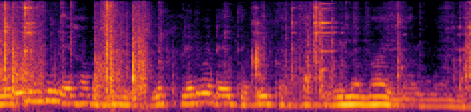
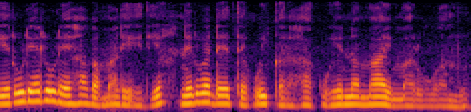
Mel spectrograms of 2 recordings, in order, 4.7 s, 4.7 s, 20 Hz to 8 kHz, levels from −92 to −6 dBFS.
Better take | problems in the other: second | background sound (Tools); 4 dB below the speech // room echo; dies away in 0.4 s

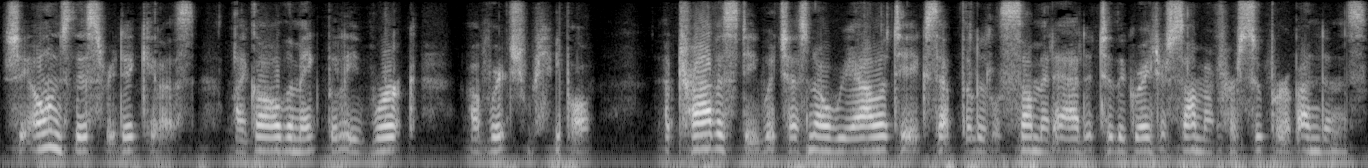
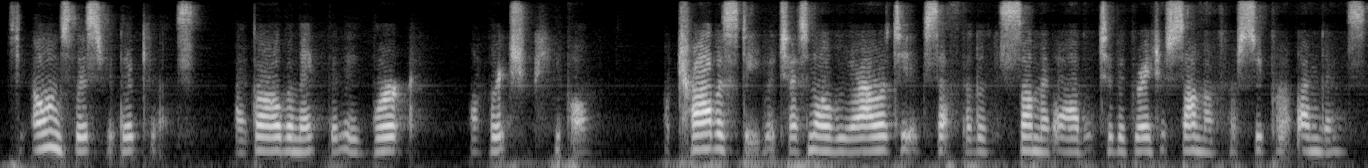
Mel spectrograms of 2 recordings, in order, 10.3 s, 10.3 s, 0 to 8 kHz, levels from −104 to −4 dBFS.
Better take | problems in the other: first | noise reduction (neural mask model DeepFilterNet 3)

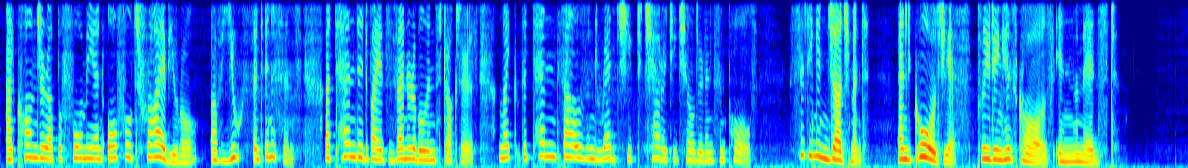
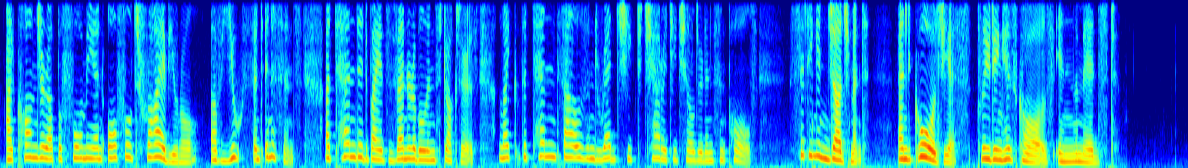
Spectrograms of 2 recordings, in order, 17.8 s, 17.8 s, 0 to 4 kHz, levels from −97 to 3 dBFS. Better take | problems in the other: second | noise reduction (neural mask model Resemble Enhance denoiser)

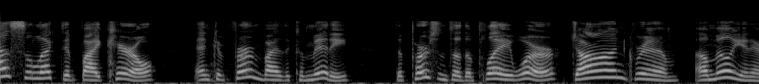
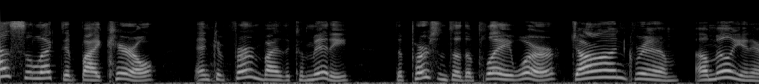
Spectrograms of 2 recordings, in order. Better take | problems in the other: first | background sound (Rain); 18 dB below the speech

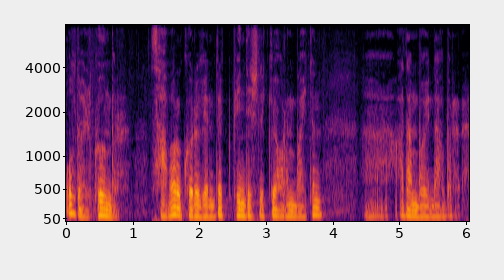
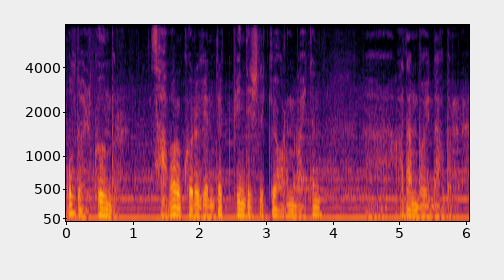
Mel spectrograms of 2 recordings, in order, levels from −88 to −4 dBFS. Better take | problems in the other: first | background sound (Musical instrument); 8 dB below the speech

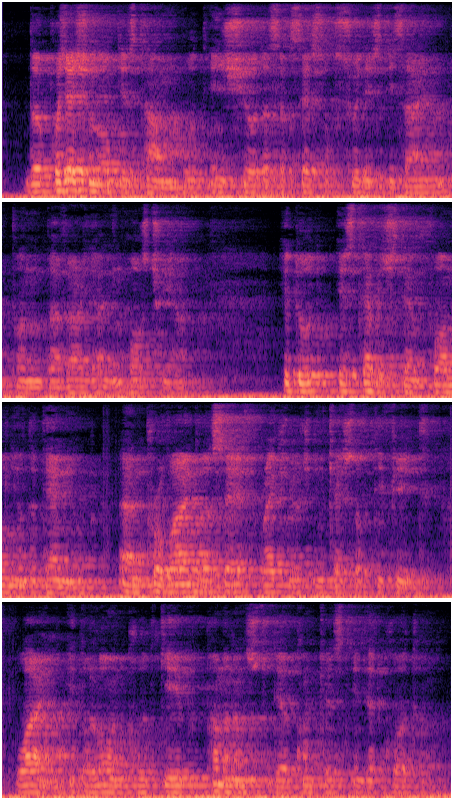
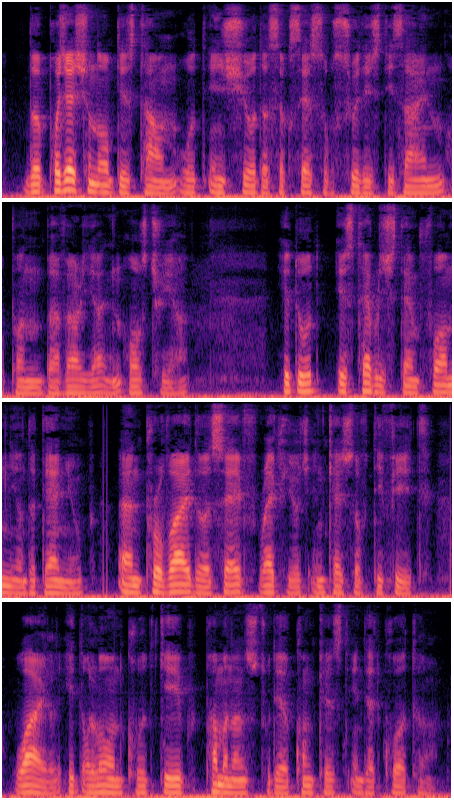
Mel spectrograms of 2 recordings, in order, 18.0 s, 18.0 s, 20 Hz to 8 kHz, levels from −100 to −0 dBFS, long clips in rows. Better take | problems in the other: second | room echo; dies away in 1.2 s

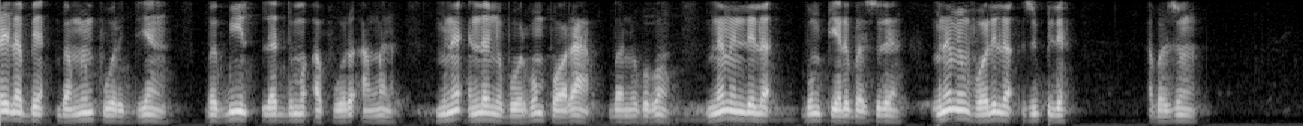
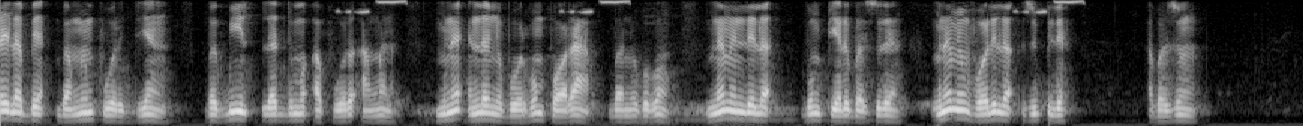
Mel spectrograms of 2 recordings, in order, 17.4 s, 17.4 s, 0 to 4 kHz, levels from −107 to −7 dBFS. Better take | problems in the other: first | background sound (Bird vocalization, bird call, bird song); 9 dB below the speech

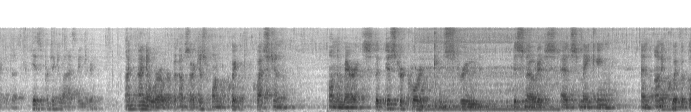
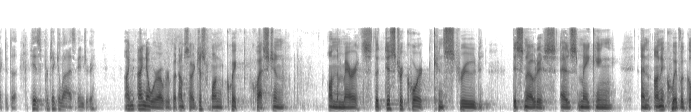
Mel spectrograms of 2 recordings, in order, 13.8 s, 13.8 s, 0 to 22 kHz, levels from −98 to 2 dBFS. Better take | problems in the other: second | background sound (Sink (filling or washing)); 12 dB below the speech // room echo; dies away in 1 s

